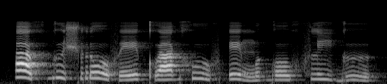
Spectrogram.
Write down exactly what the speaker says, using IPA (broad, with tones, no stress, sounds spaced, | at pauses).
a˥˩ xʷ ɡ ɯ˥˩ ʃ r oː˥˩ f eː˧˥ kʷʼ a˧˥ ɡ x uː˥˩ f ʔ e˥˩ ŋʷ ɯ˧ ɡ oː˧ xʷ f l i˥˩ ɡ ɯ˥˩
